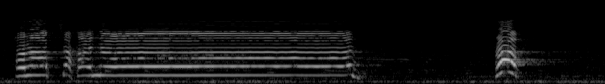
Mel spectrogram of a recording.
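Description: A drill commander's shouted command: one long drawn-out held call of about three seconds that falls off at the end, then about five seconds in a short, sharp executory word that sets the formation marching.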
